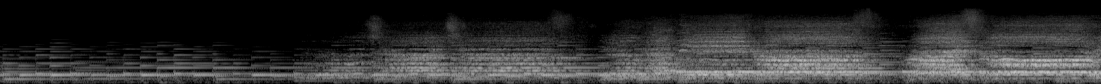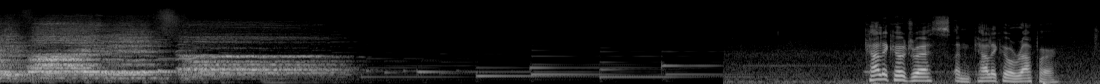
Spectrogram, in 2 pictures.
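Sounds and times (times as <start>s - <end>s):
electric keyboard: 0.0s - 19.0s
choir singing: 2.9s - 14.9s.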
